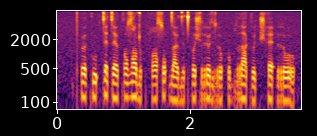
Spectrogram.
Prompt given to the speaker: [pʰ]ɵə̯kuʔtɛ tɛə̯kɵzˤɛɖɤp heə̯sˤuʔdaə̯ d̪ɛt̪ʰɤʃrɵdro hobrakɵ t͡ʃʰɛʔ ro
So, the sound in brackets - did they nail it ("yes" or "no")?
yes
